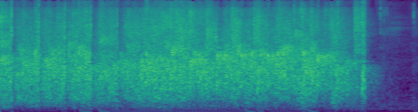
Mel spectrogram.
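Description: A crowd applauds loudly and steadily to welcome a guest, a dense wash of many hands clapping at once, holding strong for several seconds before quickly fading out at the end.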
